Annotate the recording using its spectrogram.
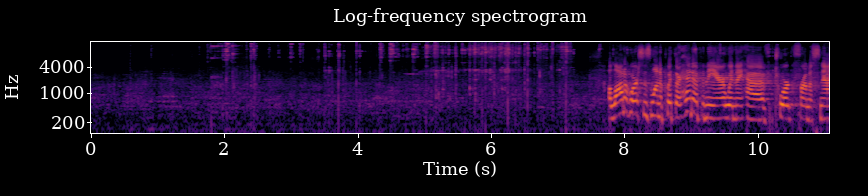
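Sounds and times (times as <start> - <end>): metal chains jingling and clinking: 1.7 - 7.4.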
